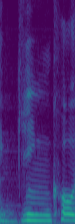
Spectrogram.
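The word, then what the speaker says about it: Ginkgo: چیز دیگه که کمک میکنه گینکو بیلوبا، گیاهی هستش که جینکو نوشته میشه ولی گینکو تلفظ میشه، که من معمولا اون رو برای کسانی که مشکل حافظه دارن بهشون میدم.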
